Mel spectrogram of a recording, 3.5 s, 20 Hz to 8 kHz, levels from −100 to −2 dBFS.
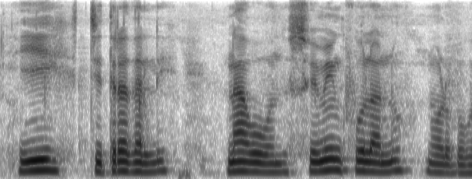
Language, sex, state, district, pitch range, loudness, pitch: Kannada, male, Karnataka, Koppal, 145-165 Hz, -18 LUFS, 155 Hz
